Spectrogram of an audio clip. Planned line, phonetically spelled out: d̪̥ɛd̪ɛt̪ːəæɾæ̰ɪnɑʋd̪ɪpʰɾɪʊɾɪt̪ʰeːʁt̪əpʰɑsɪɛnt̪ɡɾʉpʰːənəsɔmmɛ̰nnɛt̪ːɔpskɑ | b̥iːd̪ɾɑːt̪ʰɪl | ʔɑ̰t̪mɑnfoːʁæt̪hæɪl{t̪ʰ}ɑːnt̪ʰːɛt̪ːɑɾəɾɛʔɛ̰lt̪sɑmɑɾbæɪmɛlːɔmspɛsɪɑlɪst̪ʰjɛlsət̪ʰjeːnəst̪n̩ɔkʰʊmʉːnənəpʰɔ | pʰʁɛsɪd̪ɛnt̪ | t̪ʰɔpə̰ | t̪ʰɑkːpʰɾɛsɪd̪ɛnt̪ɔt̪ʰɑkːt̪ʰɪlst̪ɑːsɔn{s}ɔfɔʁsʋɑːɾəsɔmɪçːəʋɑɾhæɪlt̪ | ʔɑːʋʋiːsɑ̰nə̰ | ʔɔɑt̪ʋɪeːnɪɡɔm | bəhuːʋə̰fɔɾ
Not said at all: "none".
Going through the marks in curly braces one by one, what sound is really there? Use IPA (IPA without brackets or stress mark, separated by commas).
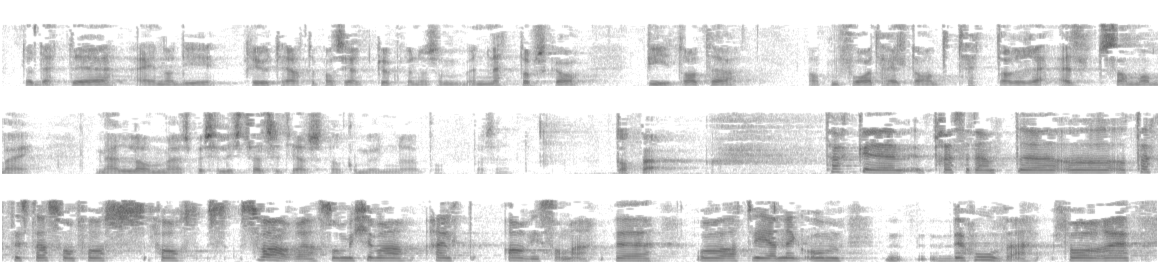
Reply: t̪, f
